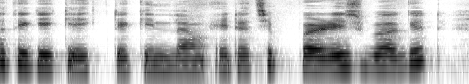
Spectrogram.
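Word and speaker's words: Paris Baguette: কেকটা কিনলাম এটা হচ্ছে পারিশ বাগেট আমরা কোরিয়াতে কোরিয়ান উচ্চারণে বলি ফারি বাগেট ফারি বাগেটে চলে গিয়েছিলাম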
